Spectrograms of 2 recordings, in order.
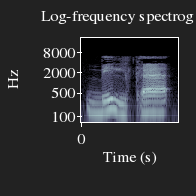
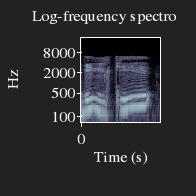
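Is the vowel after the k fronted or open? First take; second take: open; fronted. First: The vowel after k is a full open a. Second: The vowel after k drifts toward a fronted e. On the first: The speaker calls it right. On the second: The speaker calls it wrong.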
